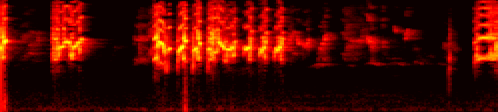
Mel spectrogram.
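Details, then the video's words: Two adult pet rosy-faced lovebirds, colour mutations red-head green opaline and white-head pallid aqua opaline, produce loud, shrill, treble chirps in a rapid stuttering series, followed by softer twitters and another harsh burst. "Rosy-faced Lovebirds Call Sounds"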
